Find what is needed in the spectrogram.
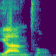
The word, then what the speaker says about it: Tianto: My name is pronounced Yudha T. Tianto. So the okay. D is hard and the T is hard.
